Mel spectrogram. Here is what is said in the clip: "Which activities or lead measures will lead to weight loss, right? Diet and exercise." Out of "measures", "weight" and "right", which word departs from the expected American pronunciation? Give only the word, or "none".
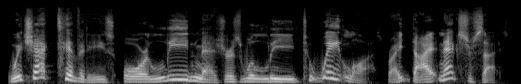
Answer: none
